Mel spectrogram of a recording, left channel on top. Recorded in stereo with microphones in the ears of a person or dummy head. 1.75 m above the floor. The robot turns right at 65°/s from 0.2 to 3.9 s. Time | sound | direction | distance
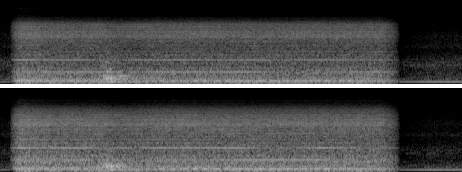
1.0 | a whoosh | 5° left (ahead or behind) | 3.5 m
